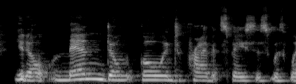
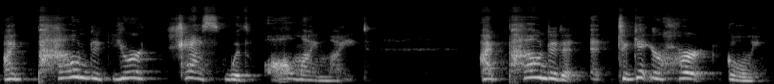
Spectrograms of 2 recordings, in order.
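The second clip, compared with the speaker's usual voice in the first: slow, weighty words, partly whispered; intense retelling; 3 semitones higher, slower than usual. Retold or imitated. Friend telling her how he fought to revive her, slow whispery intensity. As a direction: drag out each word with whispery force.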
